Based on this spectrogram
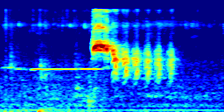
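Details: Female common iora in breeding condition calling for males: a long thin steady whistle, then a sudden harsh burst breaking into a fast descending trill of about eight notes.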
